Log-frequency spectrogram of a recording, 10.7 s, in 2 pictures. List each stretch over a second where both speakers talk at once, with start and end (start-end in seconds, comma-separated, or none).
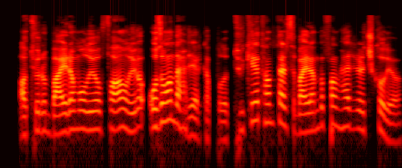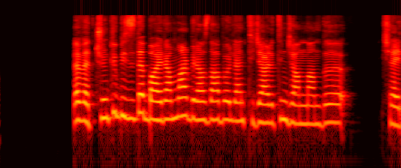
none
